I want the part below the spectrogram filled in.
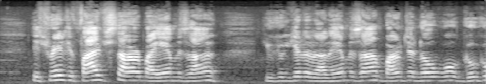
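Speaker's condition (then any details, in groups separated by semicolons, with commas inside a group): Parkinson's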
